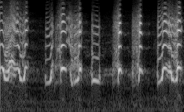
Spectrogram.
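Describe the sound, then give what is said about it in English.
A single white-fronted goose, isolated from a flock, gives a run of bright, yelping calls in quick two- and three-note bursts, clear against a quiet background, with brief gaps between the phrases. “Two or three note sort of yelp, and you can hear the individual bird there.”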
